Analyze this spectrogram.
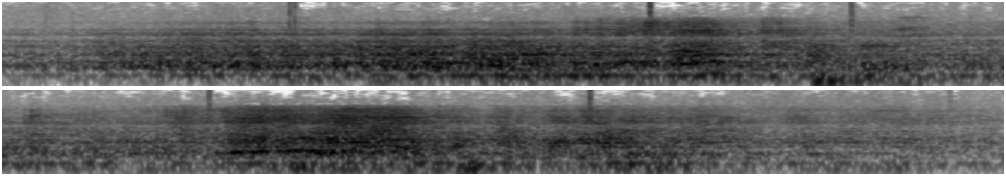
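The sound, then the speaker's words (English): A deep, sustained rumble with a roaring, noisy texture rolls on for about ten seconds, swelling slightly midway, the lingering reverberations of a tremendous explosion that blows up a castle. A few faint clicks sit on top. “Just as Jungle Jim reports back to the camp of Captain Swain, who is in command of the landing force of Marines, the very earth trembles with the force of a tremendous explosion whose reverberations can still be heard.”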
